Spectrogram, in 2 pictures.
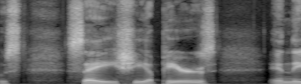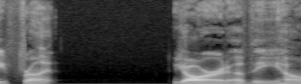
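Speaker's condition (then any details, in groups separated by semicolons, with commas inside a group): No condition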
